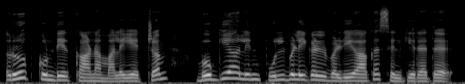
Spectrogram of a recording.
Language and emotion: Tamil, neutral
